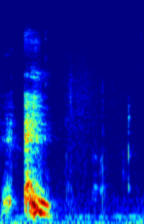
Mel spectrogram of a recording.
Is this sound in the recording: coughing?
yes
